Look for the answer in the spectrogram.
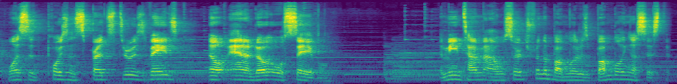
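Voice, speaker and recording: A game streamer reading the lines of a fierce, sharp-tongued middle-aged mother and wife in a brusque, scolding way. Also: mid-range voice, close to an everyday voice. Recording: roomy sound with game music.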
